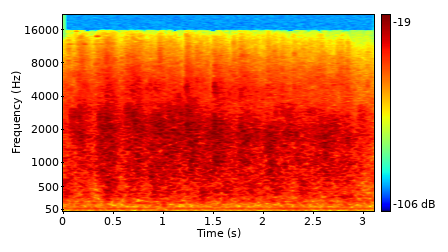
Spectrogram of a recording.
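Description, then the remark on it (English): A crowd applauds steadily, many hands clapping together in a dense, continuous patter that holds at an even level for a few seconds without any voices. “If you'll clap.”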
